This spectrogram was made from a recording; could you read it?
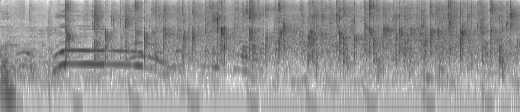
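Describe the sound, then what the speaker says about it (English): An audience breaks into steady applause, a dense wash of clapping that continues under a voice and rhythmic background music. "Give a round of applause."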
